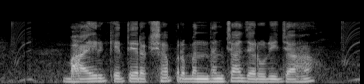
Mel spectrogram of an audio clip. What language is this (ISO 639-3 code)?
mag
